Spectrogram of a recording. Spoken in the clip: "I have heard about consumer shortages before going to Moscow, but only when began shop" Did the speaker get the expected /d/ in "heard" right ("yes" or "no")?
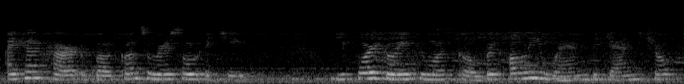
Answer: no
